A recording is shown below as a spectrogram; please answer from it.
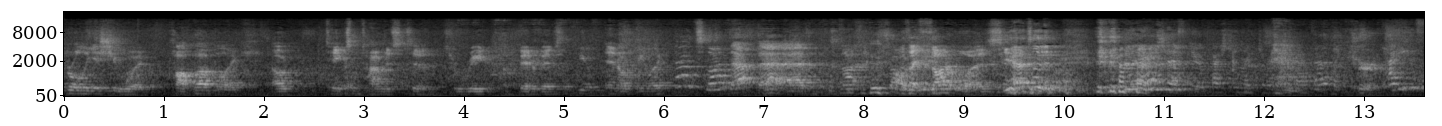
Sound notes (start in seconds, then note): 9.3 laughter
